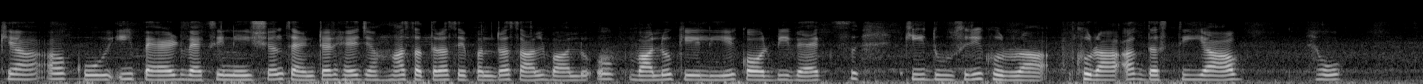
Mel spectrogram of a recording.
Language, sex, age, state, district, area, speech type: Urdu, female, 18-30, Uttar Pradesh, Gautam Buddha Nagar, urban, read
